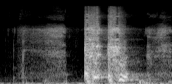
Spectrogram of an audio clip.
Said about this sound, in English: excuse me, it wouldn't be Sunday if I didn't cough.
